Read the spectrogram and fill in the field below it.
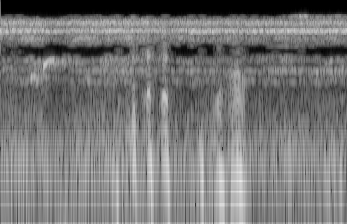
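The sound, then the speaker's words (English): A steady, high insect-like drone fills the swamp ambience, while a few low, throaty croaks or calls rise and fall in the middle of the stretch. “it's our swamp ambiance sound for the next time that we just turn the mics off.”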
